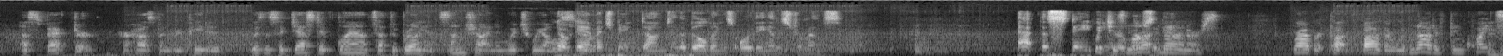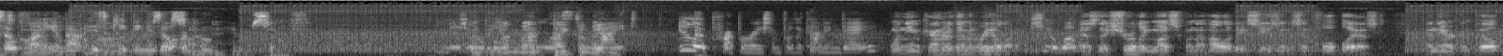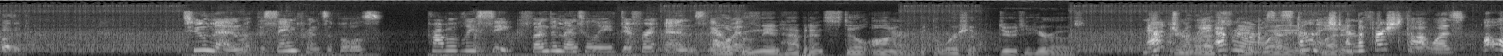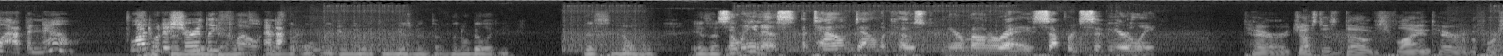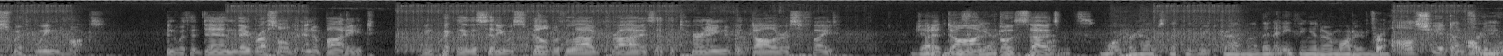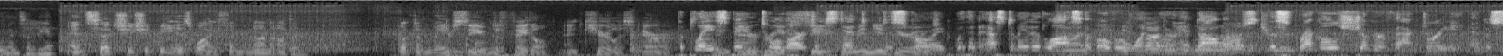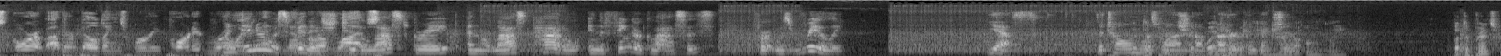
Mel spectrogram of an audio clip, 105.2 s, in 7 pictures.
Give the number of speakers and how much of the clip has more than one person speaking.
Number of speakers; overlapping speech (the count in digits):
10, about 25%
